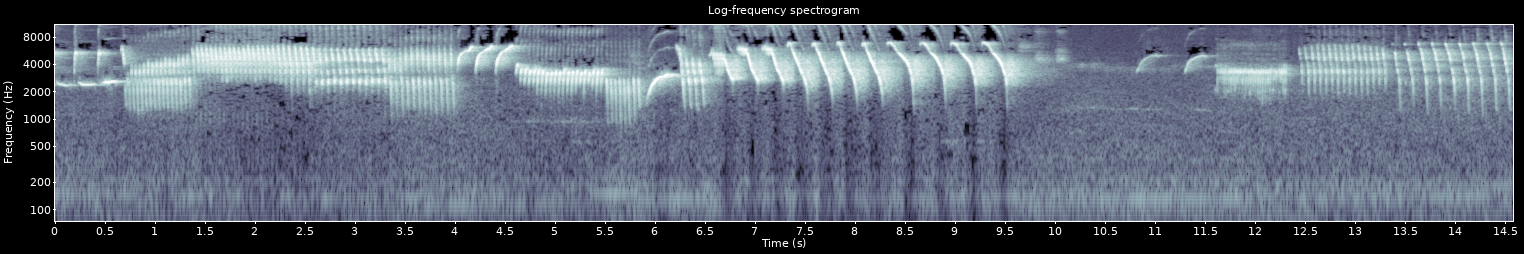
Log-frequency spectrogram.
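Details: Many canaries singing together after hearing music: long buzzy rolls, fast descending chirp series and sweeping whistles, a short quieter gap, then more rapid trilled phrases.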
